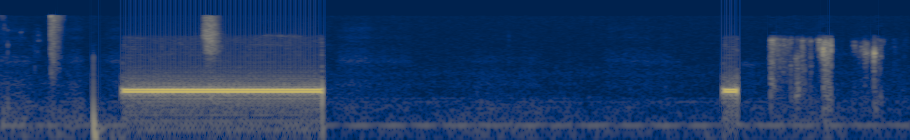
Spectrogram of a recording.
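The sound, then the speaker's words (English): A loud, steady telephone dial tone hums for about two seconds, then after a pause a quick series of short keypad beeps and clicks as a number is dialed to call a guest on a cell phone for the Jimmy Star Show. No one speaks. “So we're going to call her now.”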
